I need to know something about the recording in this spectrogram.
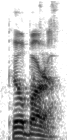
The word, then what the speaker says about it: Pilbara: western region of Australia what's the proper pronunciation of of that pilbra pilborough pilbara yeah that's gorgeous that's the uh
